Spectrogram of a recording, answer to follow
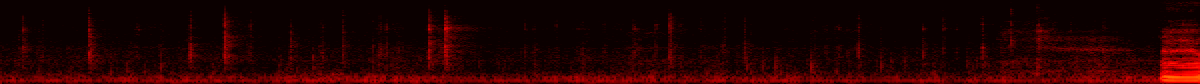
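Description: Faint, scattered small metal clicks and taps as a screw is fitted by hand into the seat's metal retaining bracket, with an L-shaped key knocking against the fittings; one click about two seconds in is a little louder. A faint steady low hum runs underneath.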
